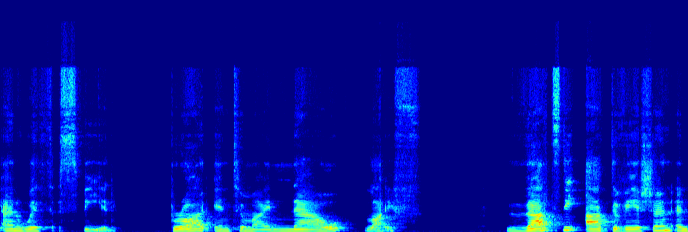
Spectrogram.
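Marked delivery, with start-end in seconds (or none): 0.0-4.2 slow dictation. Shown as a demonstration. Coach slowly reading the full affirmation aloud. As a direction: let each word land slowly. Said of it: "read the full statement again".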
